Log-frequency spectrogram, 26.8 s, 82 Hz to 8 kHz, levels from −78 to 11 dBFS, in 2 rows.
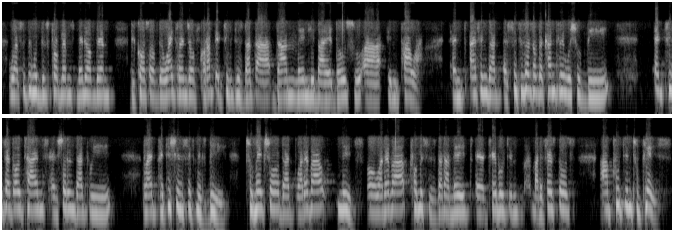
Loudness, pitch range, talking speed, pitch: -19 LUFS, 165-195 Hz, 160 wpm, 180 Hz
